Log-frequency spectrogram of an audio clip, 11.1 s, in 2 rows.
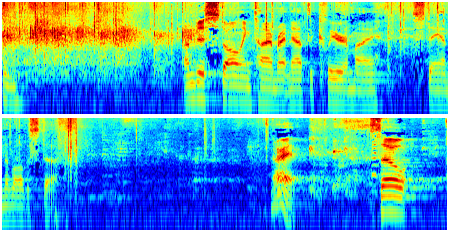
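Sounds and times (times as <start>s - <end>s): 
audience applause: 0.0s - 2.8s
speech: 2.3s - 6.4s, 8.9s - 9.5s, 10.3s - 10.8s
laughter: 9.4s - 11.1s.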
